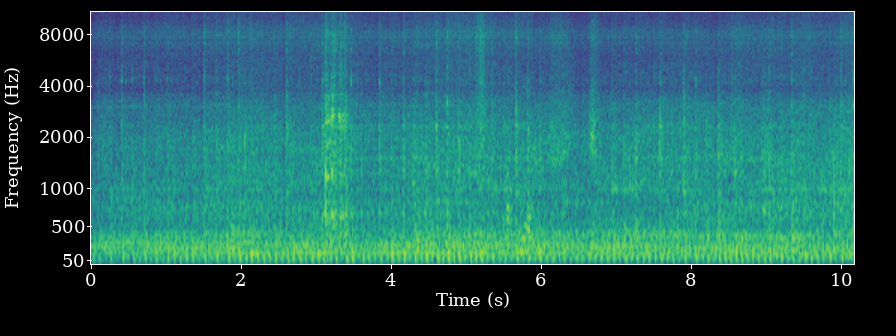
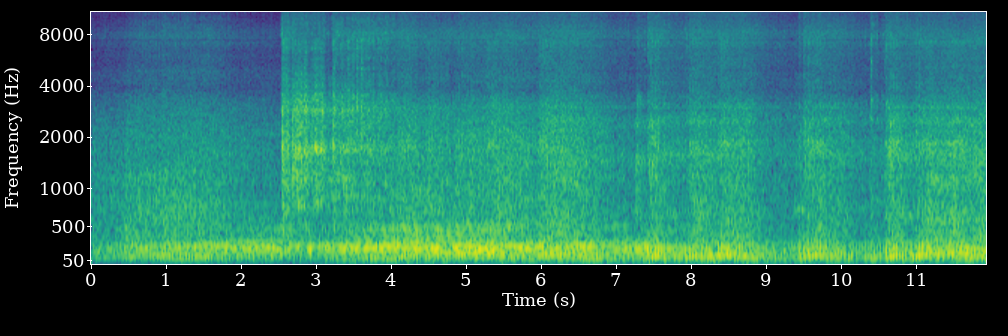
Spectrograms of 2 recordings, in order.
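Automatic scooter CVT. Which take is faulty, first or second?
first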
